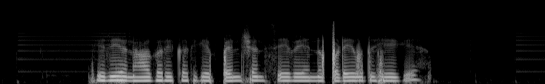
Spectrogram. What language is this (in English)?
Kannada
